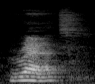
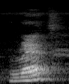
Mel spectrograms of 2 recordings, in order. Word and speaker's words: wrath: but in this list letter w is absolutely silent wrong wrists wreck wrath right and wrestle okay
